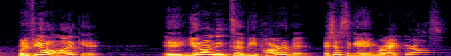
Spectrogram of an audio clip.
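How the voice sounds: A man does a put-on character voice at an extremely high pitch. His pitch swings big and his tone is fairly bright. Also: fairly quick pace.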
